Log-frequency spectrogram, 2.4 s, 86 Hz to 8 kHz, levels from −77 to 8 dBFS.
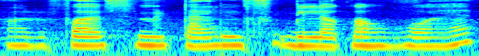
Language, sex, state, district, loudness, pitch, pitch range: Hindi, female, Chhattisgarh, Raipur, -18 LUFS, 200 Hz, 195-205 Hz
